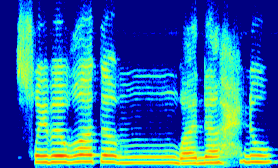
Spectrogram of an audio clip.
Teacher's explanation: صبغۃ اللہ صاد ہمارا ہیبیٹر ہے، پورا ادا کریں گے، با ساکن پہ کلکلا ہوگا. غین ہمارا ہیبیٹر ہے، پورا ادا کریں گے.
